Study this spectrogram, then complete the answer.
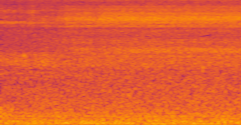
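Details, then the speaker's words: Rhino Evo Arc motion-control pan head: steady airy high-pitched hiss over a faint low hum from the motor body while panning, rising with position; slide motion is quiet. "this increases even more depending on whereabouts is and the hiss is coming exactly from the body in here"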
